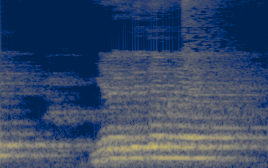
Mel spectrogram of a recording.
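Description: A man's voice drawing out long syllables at a steady pitch: one tails off at the start, and after a short pause a second long held sound starts under a second in and lasts to near the end.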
